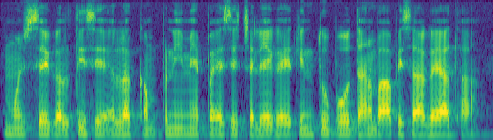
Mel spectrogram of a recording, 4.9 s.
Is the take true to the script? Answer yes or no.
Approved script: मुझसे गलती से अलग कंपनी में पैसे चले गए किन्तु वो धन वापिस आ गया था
yes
